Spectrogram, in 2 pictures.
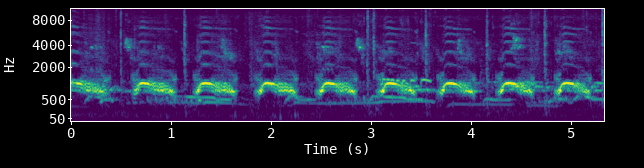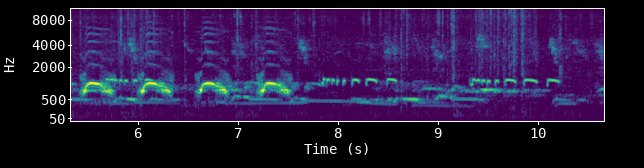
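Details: Local zebra dove with champion temperament sings a fast run of staccato, bubbling coo notes, roughly ten in a row at an even pace, trailing into lighter purring trills.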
